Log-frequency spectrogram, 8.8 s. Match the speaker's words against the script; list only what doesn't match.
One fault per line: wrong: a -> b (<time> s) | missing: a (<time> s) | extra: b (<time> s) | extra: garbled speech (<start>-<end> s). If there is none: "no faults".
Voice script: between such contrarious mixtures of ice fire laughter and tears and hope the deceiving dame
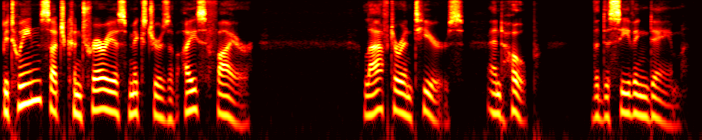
no faults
